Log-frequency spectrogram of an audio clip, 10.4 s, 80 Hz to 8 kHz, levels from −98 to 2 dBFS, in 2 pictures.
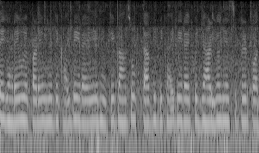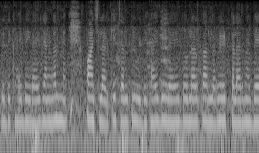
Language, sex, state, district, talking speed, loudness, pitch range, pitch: Hindi, female, Bihar, Darbhanga, 245 wpm, -32 LUFS, 200-205 Hz, 205 Hz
